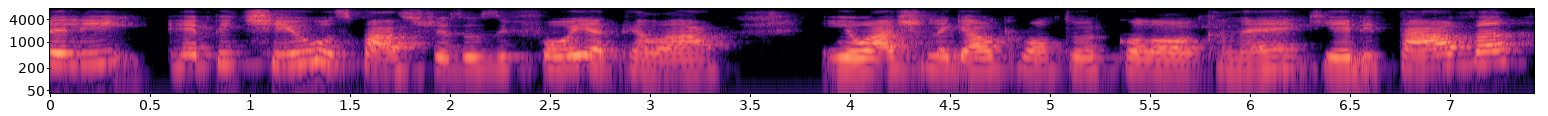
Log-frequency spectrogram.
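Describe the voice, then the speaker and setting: A woman walks through a Bible story from her home in a relaxed, thoughtful way, often pausing and restarting her sentences. She talks at a slow, deliberate pace. The recording is muffled and lo-fi. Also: mid-range voice. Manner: unhurried, thoughtful, with many fillers and restarts. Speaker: Bible study presenter. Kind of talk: casual Bible teaching.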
